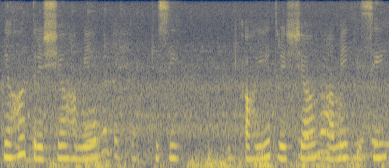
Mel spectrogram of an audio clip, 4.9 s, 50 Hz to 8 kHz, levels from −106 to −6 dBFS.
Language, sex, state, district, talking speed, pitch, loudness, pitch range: Hindi, female, Punjab, Fazilka, 110 wpm, 230 Hz, -20 LUFS, 220-245 Hz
